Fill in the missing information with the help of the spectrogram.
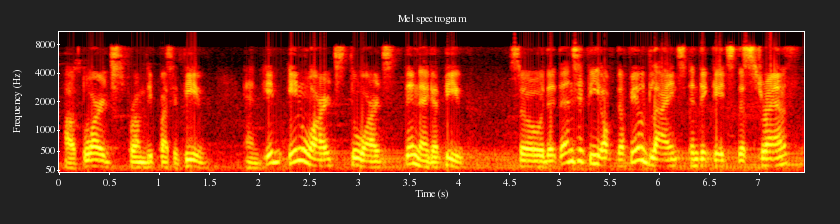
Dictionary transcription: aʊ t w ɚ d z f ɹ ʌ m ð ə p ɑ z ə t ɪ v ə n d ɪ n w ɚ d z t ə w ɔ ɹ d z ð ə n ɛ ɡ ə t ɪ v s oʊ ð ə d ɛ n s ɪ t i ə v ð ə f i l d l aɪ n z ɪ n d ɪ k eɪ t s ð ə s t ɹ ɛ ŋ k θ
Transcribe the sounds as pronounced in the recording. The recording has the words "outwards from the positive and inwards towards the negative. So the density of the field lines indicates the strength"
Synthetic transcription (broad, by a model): aʊ t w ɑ d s f ɹ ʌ m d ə p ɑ s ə t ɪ v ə n d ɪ n w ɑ d s t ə w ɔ ɹ d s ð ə n ɛ ɡ ə t ɪ v s oʊ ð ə d ɛ n s ɪ t i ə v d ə f i l d l aɪ n s ɪ n d ɪ k eɪ t s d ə s t ɹ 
